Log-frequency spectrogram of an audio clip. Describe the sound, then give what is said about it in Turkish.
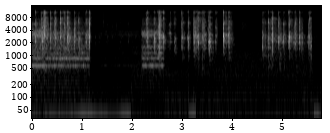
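Bursts of rapid typing by a person sitting at a computer keyboard, crisp clicks in three clusters separated by short pauses, with a faint electronic tone behind the first burst and no voices. “Karakter bilgisayar başında yazı yazıyor klavyeden.”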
